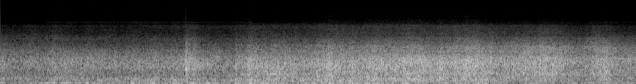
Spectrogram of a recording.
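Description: Passenger train running on a far track, a steady rumble of wheels and motors that swells about halfway through and eases off near the end.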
